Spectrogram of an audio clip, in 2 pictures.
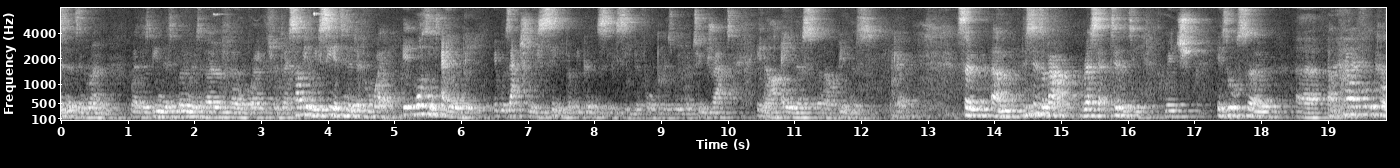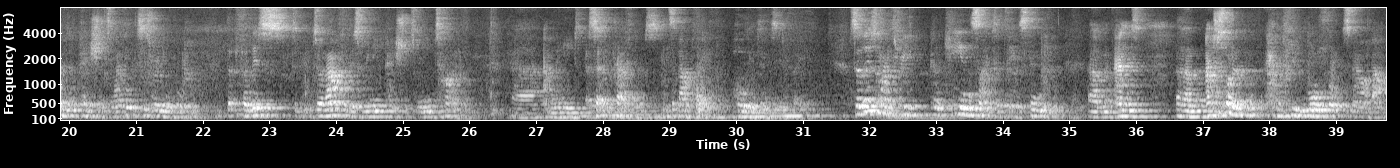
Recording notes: keynote speaker at the launch of the Belfast Jesuit Spirituality Centre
